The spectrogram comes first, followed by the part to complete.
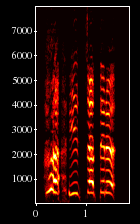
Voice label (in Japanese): mob 女子 台詞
